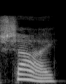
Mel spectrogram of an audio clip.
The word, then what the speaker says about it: Chi: Chicago West to be known as chi pronounced shy little Chicago joints big sister north and brother st.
